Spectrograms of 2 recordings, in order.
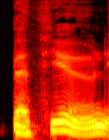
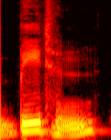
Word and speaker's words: Bethune: into sinair Blackley into Blakeley Blount into blunt Bethune into Beaton cockburn into Coburn Koch into cook Lord H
